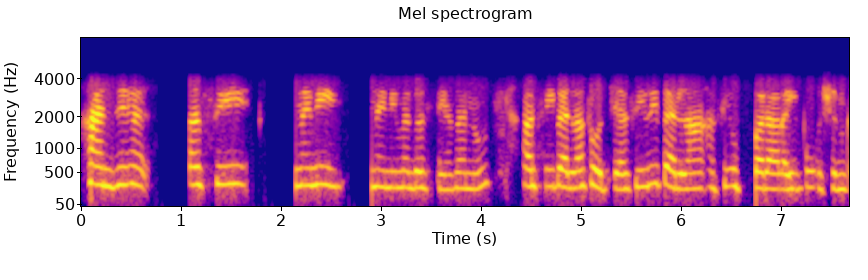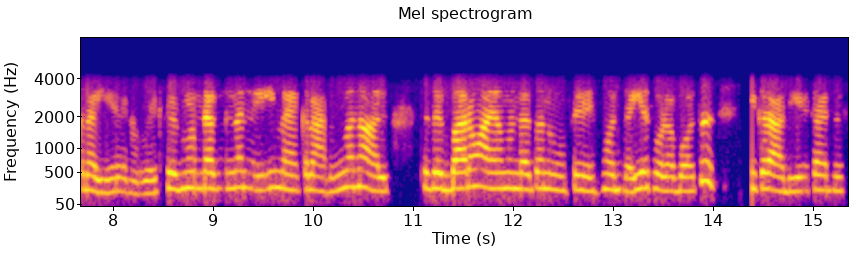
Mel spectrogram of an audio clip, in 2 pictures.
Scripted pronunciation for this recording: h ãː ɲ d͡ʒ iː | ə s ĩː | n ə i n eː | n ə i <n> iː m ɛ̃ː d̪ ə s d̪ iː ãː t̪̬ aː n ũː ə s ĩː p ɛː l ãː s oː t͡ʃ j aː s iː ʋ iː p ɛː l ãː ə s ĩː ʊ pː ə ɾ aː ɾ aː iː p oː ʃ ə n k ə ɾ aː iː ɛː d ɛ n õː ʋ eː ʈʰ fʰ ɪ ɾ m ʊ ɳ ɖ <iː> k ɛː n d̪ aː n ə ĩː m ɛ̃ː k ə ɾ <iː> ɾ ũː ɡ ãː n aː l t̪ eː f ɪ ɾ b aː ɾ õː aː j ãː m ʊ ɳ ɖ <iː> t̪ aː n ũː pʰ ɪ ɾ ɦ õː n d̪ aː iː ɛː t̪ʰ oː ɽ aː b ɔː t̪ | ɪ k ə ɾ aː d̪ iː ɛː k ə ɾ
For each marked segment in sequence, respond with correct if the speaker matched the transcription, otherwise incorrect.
correct, incorrect: aː, incorrect: aː, incorrect: aː

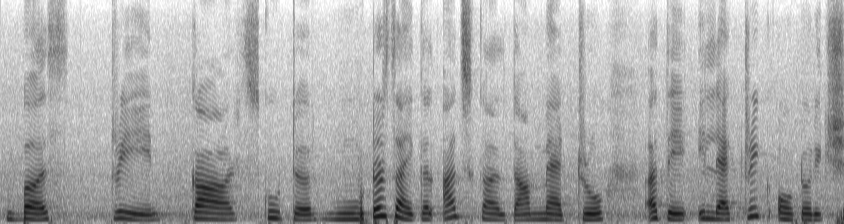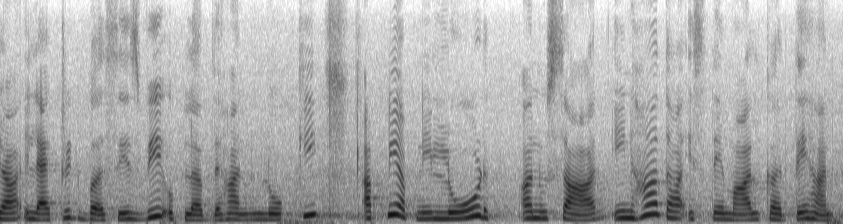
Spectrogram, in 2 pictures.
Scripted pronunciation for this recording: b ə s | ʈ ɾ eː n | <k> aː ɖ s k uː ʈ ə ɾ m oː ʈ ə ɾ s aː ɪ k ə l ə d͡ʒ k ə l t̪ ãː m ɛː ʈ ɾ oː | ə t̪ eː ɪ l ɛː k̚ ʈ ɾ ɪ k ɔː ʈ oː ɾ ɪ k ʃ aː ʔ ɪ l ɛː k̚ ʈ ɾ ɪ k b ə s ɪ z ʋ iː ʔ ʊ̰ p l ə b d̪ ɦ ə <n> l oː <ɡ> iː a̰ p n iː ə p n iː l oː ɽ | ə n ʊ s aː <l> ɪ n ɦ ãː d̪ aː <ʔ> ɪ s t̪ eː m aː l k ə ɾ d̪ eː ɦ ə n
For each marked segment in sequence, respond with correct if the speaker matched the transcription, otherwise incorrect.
correct, correct, incorrect: k, incorrect: ɾ, correct

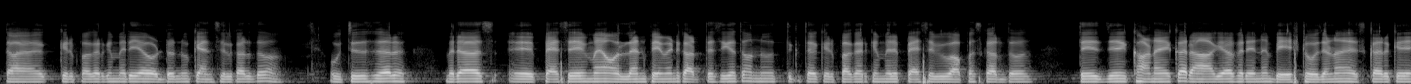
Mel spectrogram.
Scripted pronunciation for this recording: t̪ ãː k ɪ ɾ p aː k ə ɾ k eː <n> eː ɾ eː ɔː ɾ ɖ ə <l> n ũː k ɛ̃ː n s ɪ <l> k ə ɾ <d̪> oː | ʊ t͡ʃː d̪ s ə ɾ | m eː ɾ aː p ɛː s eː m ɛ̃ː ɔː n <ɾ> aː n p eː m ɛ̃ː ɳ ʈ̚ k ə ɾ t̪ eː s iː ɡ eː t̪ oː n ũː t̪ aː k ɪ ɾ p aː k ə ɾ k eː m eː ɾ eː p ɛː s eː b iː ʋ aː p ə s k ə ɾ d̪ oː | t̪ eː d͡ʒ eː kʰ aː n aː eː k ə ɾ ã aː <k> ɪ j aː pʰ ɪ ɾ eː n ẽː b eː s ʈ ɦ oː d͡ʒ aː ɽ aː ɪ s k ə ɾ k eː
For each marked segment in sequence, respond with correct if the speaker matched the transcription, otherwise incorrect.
incorrect: m, incorrect: ɾ, correct, correct, incorrect: l, incorrect: ɡ

